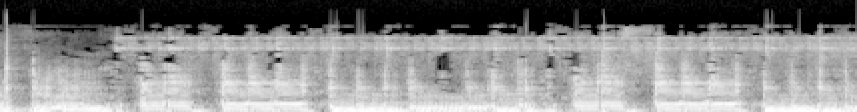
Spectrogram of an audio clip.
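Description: Rock music with bass and guitar, played in chord phrases about a second long with short breaks between them.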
